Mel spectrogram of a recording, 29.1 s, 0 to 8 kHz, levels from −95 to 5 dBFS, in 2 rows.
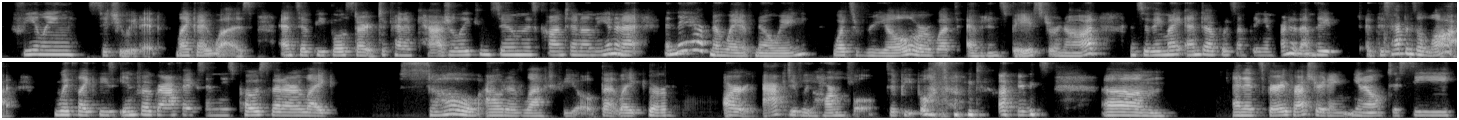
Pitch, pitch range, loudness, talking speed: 180 Hz, 165-200 Hz, -25 LUFS, 170 wpm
